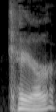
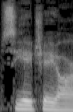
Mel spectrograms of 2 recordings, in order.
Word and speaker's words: char: the integer types include care CH a r i pronounce it care different some people say Char int short int long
